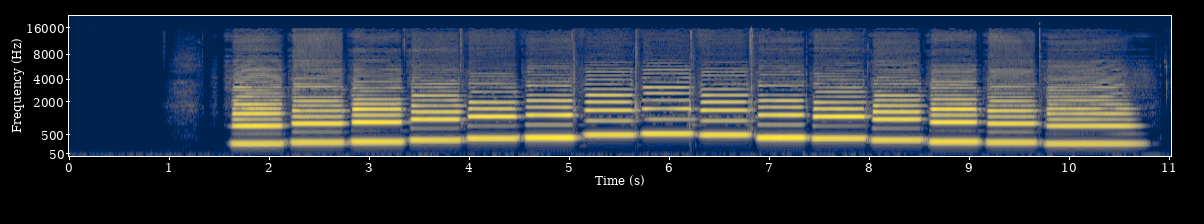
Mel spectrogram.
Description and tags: Clarinet - C natural minor
Part of the Good-sounds dataset of monophonic instrumental sounds.
instrument::clarinet
note::C
good-sounds-id::7619
mode::natural minor
clarinet, good-sounds, minor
